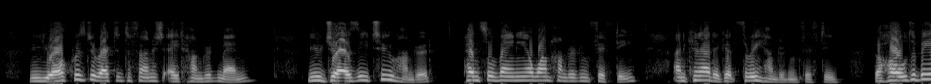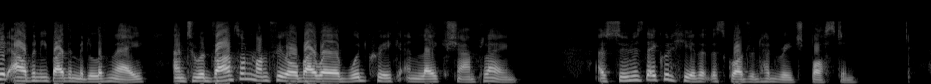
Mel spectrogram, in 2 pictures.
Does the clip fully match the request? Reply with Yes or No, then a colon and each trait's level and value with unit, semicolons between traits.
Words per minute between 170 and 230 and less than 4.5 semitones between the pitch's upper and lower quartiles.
No: average, 195 wpm; average, 5.2 semitones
